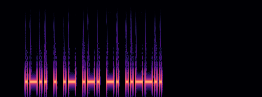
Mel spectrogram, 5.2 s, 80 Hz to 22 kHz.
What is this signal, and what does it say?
Morse code, heard as a keyed tone, about 25 wpm, 700 Hz. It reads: LEARN?
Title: 3x Word-Spacing - Sentences from Top 300 Words - 25wpm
